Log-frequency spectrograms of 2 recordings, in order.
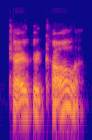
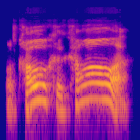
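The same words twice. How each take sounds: First: Put-on Coca-Cola in his own Australian accent, a little higher. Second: Coca-Cola stretched slow and much higher, American style; exaggerated American accent. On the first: Ordering a drink in America, Aussie accent. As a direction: says Coca-Cola the Aussie way, rising at the end. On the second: American clerk correcting him, slow mock American. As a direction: overpronounce Coca-Cola like a Yank. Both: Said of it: "they speak so slow and exaggerated".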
